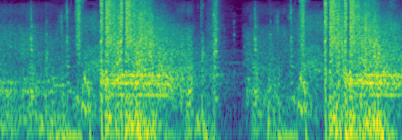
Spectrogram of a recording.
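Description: Shotgun blasts in the Doom mod The Golden Souls fire in quick bursts, with several sharp booms and rapid volleys of game gunfire and explosions hitting at irregular intervals, close and loud.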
